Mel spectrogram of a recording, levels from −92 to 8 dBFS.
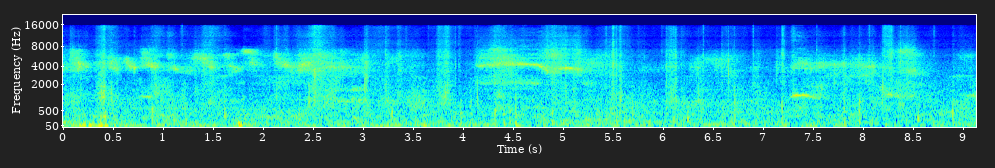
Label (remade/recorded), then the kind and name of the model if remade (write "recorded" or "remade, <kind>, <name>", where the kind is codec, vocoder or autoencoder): remade, autoencoder, DAC-VAE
